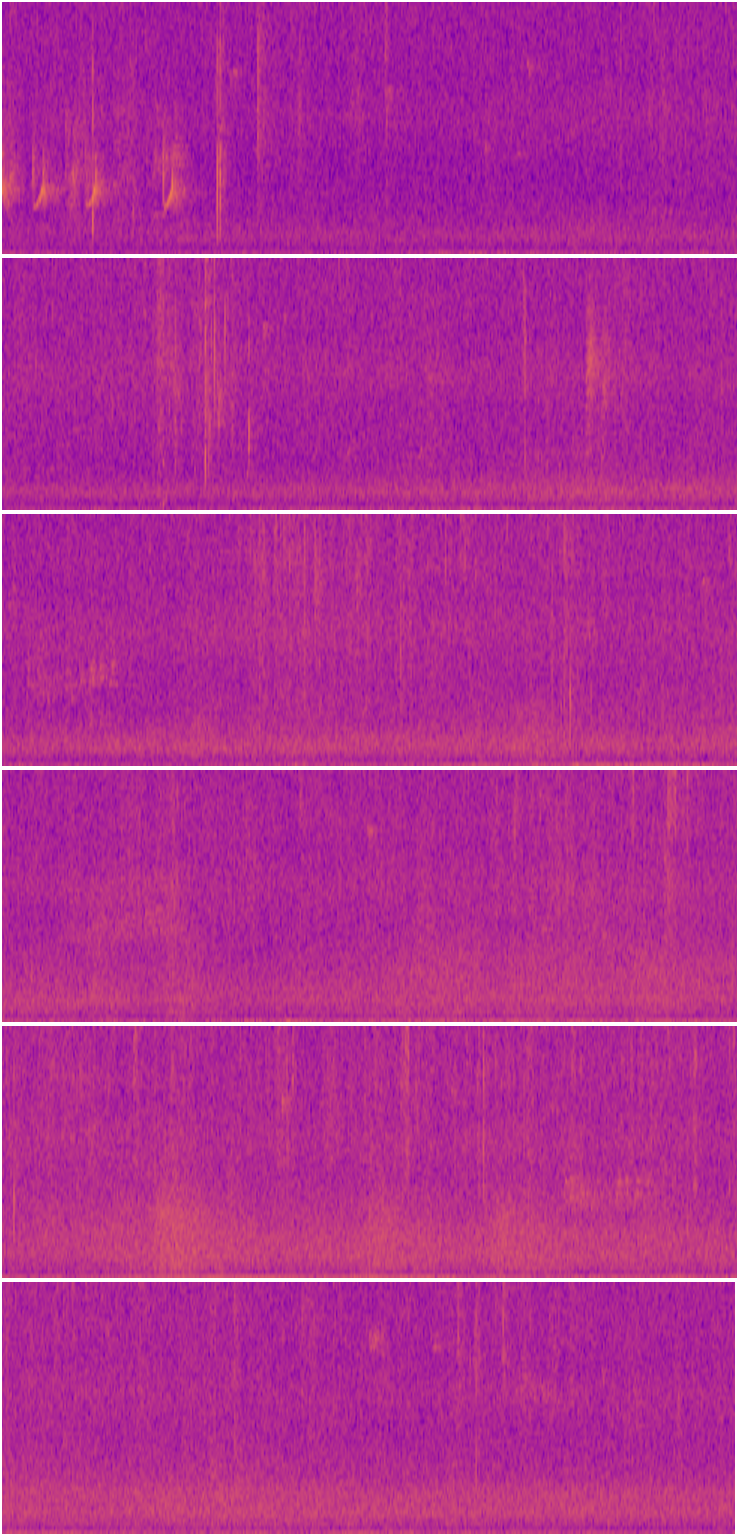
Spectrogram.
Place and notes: leipzig lindenau, privater see zwischen friesenstraße und wasserstraße
see auf öffentlich begehbarem privatgrundstück zwischen friesen- und wasserstraße hinter der sportanlage, direkt an der kulturwerkstatt. eicheln fallen ins wasser, schritte, vogelstimmen, sogar eine hummel kurz am mikrophon, im hintergrund eine motorsäge und autos. und zwei nieser...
